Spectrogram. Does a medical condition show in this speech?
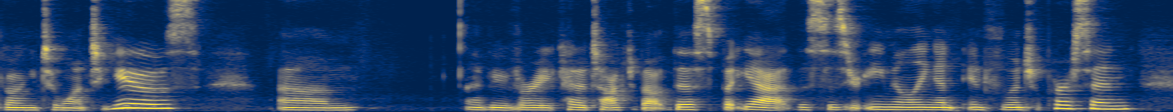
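No.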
